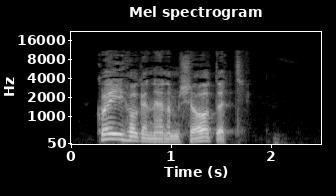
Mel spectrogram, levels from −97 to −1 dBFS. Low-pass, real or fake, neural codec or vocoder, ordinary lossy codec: 10.8 kHz; fake; vocoder, 24 kHz, 100 mel bands, Vocos; MP3, 48 kbps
